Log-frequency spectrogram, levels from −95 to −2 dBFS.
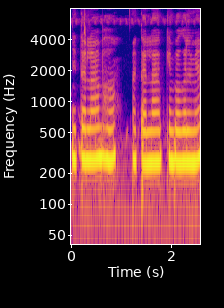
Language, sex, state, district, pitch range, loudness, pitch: Bhojpuri, female, Uttar Pradesh, Ghazipur, 260-275 Hz, -11 LUFS, 270 Hz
